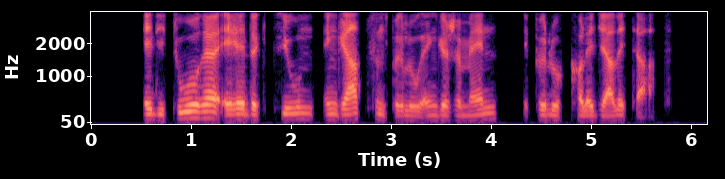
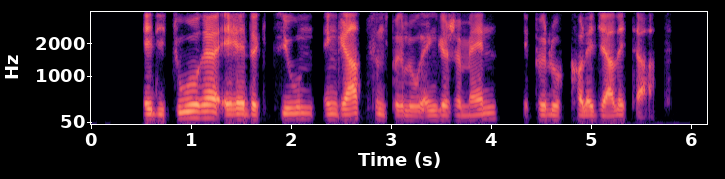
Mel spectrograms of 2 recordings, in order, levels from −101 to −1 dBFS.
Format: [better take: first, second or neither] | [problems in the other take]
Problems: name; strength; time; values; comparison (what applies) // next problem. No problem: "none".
first | noise reduction (neural mask model Resemble Enhance denoiser)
